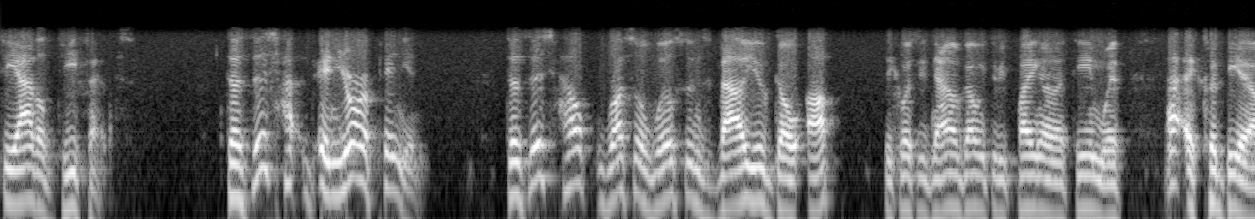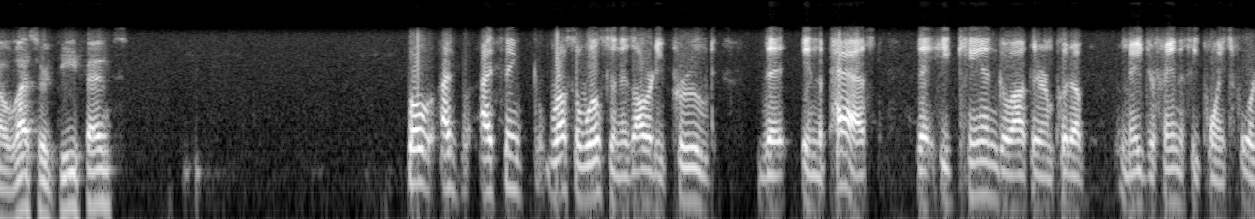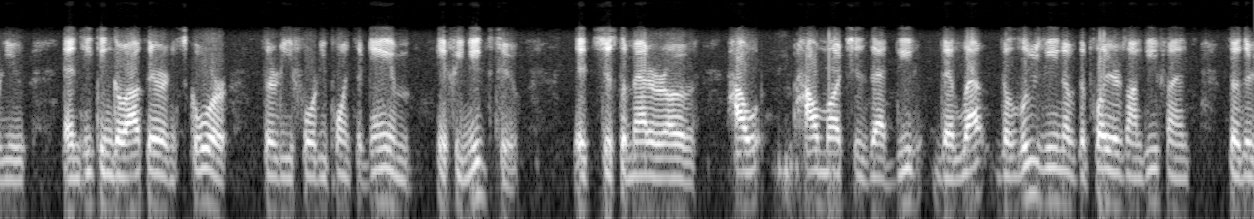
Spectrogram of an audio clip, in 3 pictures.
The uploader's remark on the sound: A SPECIAL CALL IN GUEST!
